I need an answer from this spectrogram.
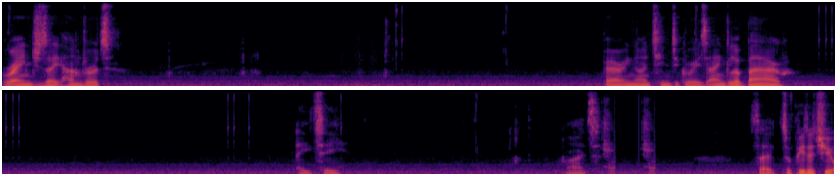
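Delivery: soft, hushed, under-the-breath whisper. Working through a torpedo setup, whispering without knowing why. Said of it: "I don't know why I'm whispering".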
